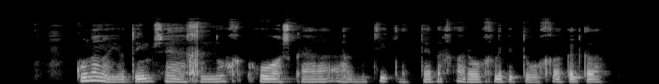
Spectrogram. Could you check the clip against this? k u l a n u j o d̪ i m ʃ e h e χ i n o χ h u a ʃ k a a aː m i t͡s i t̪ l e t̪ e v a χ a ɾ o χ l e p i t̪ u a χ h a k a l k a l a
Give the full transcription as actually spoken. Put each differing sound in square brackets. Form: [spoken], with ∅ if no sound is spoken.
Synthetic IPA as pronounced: k u l a n u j o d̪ i m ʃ e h [a] χ i n [u] χ h u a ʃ k a a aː m i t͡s i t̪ l e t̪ e v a χ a ɾ o χ l e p i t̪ u a χ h a k a l k a l a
